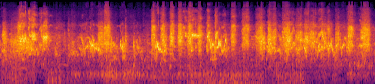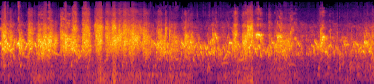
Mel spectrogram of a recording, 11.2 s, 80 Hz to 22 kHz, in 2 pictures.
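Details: Several budgies chirping on October 26, 2023, in a busy, unbroken stream of shrill twitters, scratchy squawks and sharp clicking notes that swell and fade over the whole stretch.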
